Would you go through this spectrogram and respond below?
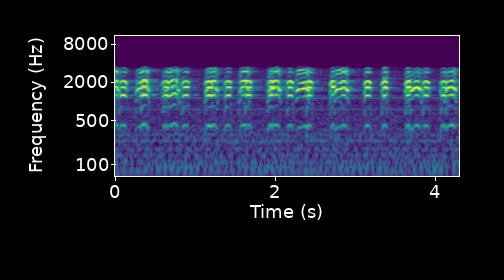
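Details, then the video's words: Morning duet of a white-bellied sea eagle pair joined by their two chicks at a nest in Sydney Olympic Park, Australia, on a nest camera in late September 2023. Choppy bursts of goose-like honks come in uneven groups over a low background rumble. "Sydney WB Sea Eagles: SE31 & SE32 sing with Lady & Dad"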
